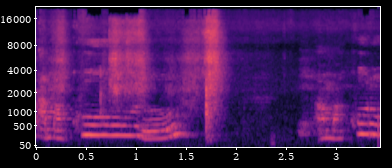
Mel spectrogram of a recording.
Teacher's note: we don't Roar it like in French or English so it's soft · so you see that the air is not really very very strong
